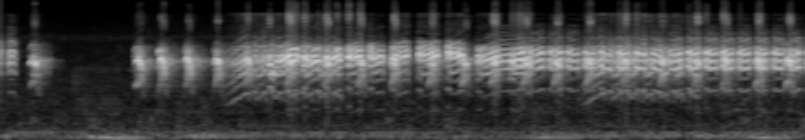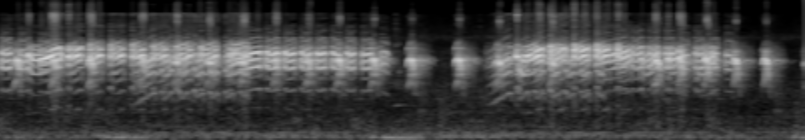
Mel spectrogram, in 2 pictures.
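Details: Prenjak lumut lure combined with prenjak setater calls to attract wild birds: a few sharp chirps open into a long, continuous, high-pitched buzzy trill, closing with more clipped chirps.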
